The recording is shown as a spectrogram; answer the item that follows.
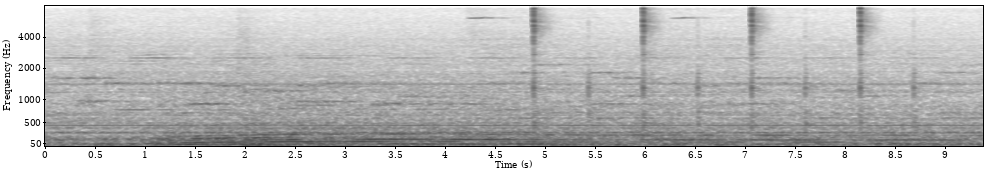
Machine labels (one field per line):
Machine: valve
